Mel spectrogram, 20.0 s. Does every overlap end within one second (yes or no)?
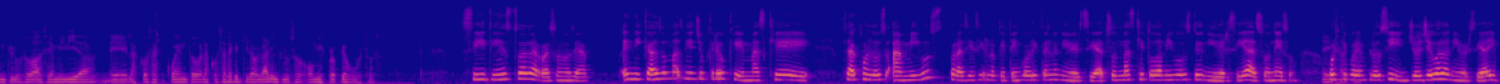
yes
